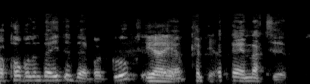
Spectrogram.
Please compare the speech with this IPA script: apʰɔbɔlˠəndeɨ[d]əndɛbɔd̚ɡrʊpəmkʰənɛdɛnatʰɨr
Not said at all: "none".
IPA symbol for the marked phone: d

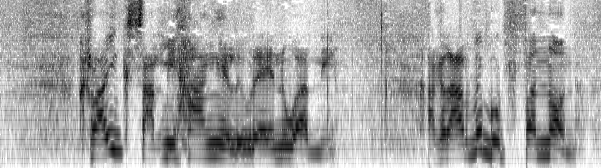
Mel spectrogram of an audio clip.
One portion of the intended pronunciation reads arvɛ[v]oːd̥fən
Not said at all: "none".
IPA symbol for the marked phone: b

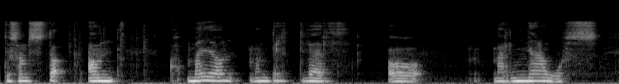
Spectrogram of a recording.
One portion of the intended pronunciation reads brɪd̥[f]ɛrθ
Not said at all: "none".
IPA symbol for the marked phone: v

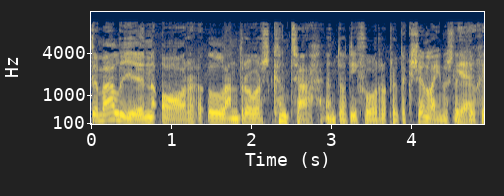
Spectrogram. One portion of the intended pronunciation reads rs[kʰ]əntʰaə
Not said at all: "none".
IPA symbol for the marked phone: kʰ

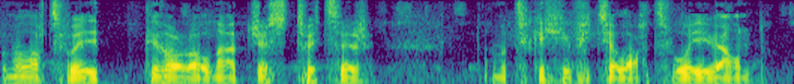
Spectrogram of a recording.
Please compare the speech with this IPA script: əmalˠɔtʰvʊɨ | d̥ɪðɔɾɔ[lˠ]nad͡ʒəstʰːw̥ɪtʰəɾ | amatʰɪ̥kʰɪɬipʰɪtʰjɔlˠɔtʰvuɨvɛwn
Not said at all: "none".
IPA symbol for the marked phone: lˠ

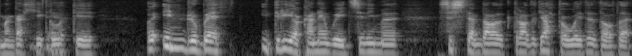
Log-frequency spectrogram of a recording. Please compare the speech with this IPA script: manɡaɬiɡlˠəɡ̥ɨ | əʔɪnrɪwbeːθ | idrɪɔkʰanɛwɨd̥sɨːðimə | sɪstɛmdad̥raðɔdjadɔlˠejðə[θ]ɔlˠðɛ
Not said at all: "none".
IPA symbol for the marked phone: ð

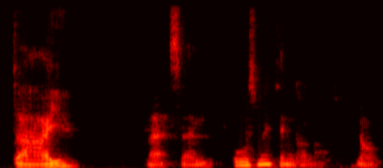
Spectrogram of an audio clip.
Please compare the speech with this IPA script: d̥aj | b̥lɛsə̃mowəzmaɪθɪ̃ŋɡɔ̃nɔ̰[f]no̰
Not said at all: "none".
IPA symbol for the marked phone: f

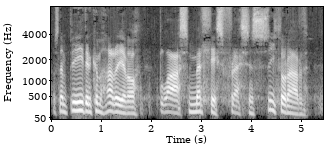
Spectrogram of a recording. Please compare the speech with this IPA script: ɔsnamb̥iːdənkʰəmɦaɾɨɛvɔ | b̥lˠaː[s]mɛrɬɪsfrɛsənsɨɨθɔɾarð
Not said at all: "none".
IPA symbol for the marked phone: s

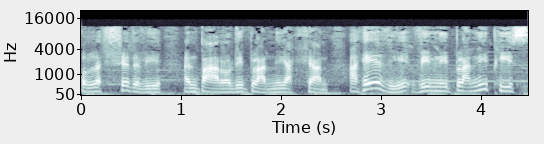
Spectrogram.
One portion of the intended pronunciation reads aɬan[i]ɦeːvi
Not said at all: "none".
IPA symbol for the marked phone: a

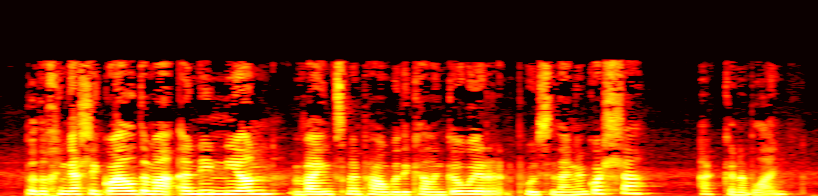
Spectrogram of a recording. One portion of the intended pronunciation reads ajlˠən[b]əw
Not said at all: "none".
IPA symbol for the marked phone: ɡ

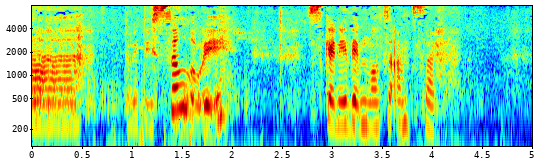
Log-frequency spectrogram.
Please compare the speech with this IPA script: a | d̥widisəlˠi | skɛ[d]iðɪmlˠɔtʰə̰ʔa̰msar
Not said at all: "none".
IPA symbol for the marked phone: n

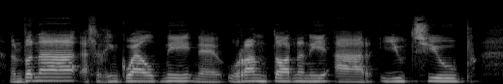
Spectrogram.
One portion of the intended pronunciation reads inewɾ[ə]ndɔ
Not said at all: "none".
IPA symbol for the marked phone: a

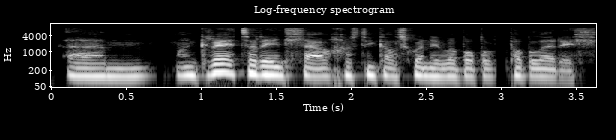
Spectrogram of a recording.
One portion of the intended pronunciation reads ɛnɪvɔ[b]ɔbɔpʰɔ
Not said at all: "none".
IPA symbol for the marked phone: b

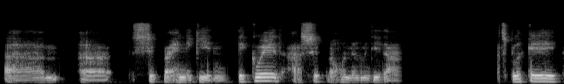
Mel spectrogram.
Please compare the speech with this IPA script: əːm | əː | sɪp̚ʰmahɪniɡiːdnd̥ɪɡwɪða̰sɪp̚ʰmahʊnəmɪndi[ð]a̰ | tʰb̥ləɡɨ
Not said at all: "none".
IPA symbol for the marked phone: ð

